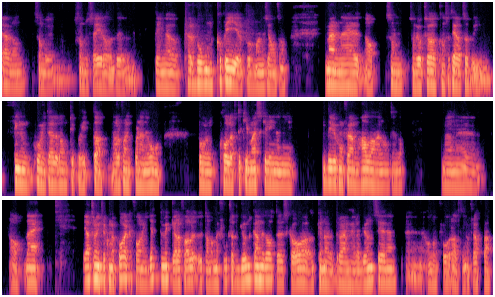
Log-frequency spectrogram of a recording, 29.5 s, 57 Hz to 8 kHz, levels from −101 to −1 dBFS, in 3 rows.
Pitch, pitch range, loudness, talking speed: 110 Hz, 105-120 Hz, -23 LUFS, 175 wpm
